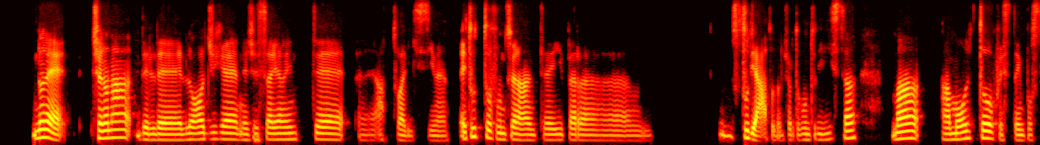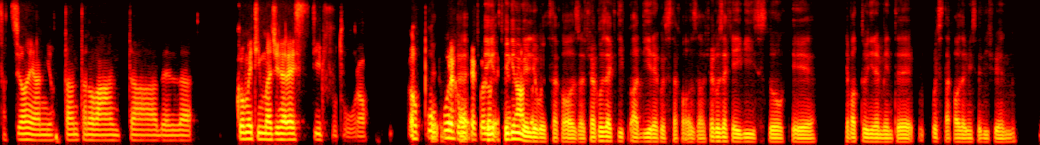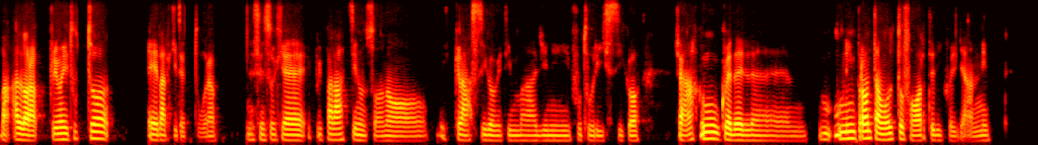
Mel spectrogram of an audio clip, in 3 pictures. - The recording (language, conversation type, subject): Italian, podcast, Quale città o paese ti ha fatto pensare «tornerò qui» e perché?
- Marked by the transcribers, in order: "cioè" said as "ceh"; other background noise; tapping; "cioè" said as "ceh"; "Cioè" said as "ceh"; "Cioè" said as "ceh"; "Cioè" said as "ceh"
